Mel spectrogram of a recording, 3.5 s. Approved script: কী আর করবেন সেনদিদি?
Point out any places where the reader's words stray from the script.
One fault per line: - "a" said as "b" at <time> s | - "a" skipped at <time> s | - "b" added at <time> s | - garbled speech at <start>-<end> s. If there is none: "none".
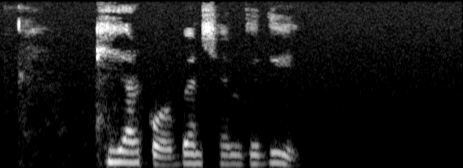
none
